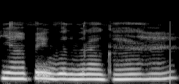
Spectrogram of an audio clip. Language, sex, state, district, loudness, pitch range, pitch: Hindi, female, Bihar, Kishanganj, -11 LUFS, 235-270 Hz, 245 Hz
